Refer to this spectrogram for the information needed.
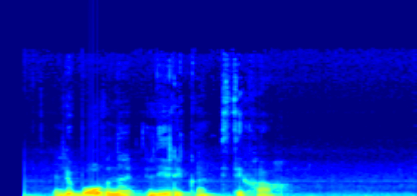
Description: Аудиокнига Любовная лирика в стихах | Библиотека аудиокниг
